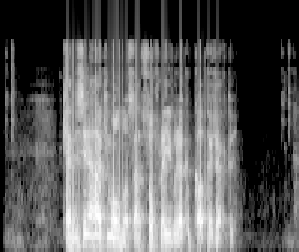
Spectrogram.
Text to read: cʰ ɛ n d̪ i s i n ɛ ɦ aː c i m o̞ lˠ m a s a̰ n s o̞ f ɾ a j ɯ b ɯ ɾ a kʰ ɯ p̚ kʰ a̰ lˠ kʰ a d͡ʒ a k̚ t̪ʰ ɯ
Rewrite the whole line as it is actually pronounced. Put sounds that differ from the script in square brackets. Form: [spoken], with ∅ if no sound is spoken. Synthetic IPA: cʰ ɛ n d̪ i s i n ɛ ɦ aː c i m o̞ lˠ m a s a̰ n s o̞ f ɾ a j ɯ b ɯ ɾ a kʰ ɯ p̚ kʰ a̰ lˠ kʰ a d͡ʒ a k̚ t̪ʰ ɯ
